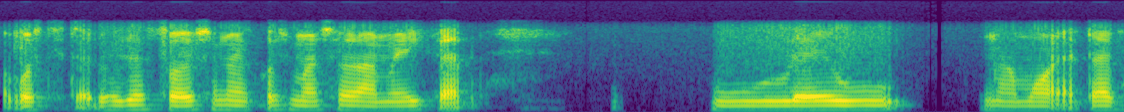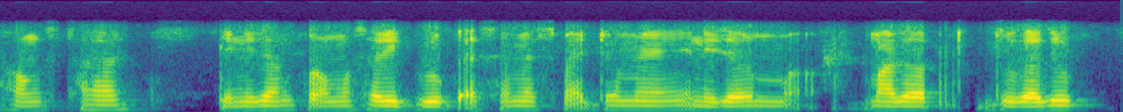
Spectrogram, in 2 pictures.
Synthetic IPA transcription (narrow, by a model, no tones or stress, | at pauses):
ɔ̰bɔst̪ʰi̥tɔ̰duɦɛzaɹsɔjsɔnɔɛkusmaɹsɔɹameɹika̰t̚ | puɹeʊ | namɔɹʔɛ̰tabɔŋstʰaɹ | inizɔnkɔ̰ɹmɔsaɹiɡɹupḛsemesma̰dʱjɔmɛnizɔɹmazɔtzuɡazuɡ̚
